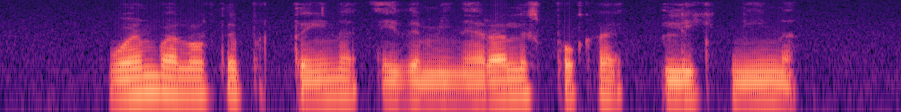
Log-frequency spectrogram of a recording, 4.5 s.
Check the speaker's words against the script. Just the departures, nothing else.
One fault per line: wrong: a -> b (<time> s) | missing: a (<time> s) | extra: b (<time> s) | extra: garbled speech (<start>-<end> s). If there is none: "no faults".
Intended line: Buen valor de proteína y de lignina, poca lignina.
wrong: lignina -> minerales (2.1 s)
